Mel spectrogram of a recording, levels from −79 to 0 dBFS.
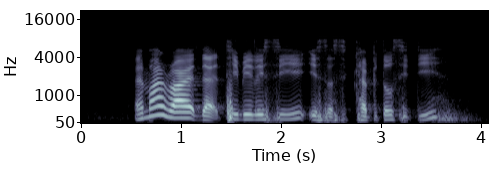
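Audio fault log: No faults found; the speech has passed through a call's microphone processing, which removes the lowest bass and leaves nothing above 8 kHz, as expected for that path.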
